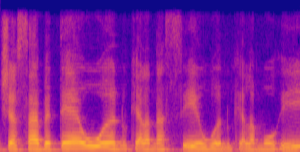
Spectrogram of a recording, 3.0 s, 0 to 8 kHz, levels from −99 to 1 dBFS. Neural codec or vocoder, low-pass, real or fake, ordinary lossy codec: none; 7.2 kHz; real; none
